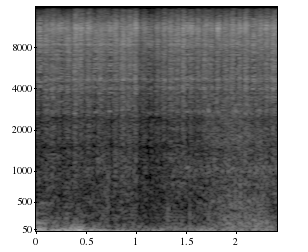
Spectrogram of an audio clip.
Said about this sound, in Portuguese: Só que quando abri a porta, comecei a escutar aquele chiado bem alto da panela no fogo.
